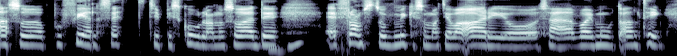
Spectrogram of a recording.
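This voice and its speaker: A woman speaks at a fairly slow pace with a fairly high pitch. She has a plain, everyday voice. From Sweden, Angered, Gothenburg. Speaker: former youth council chair. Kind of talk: casual chat.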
